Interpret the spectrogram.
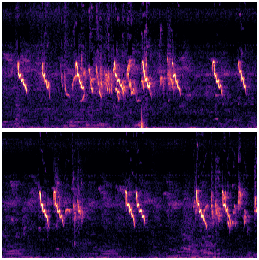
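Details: Lombok white-eye (kecial kuning) repeating ciak calls to set other birds calling; crisp descending chirps in pairs and short runs, about thirty a minute, with one sharp click partway and quiet pauses between.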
